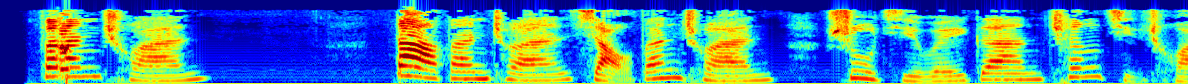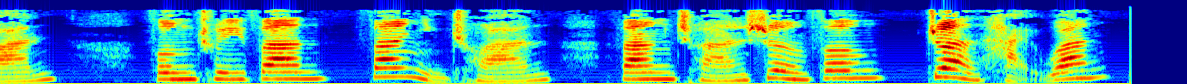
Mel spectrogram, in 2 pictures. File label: chinese tongue twister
